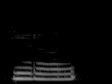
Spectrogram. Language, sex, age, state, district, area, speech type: Bodo, female, 18-30, Assam, Baksa, rural, spontaneous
